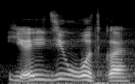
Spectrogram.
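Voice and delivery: loud, very slow anguished exclamation; drawn-out, despairing outburst; bitter self-reproach. A narrator's reading. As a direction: cry it out, condemning yourself. Girl bitterly accepts the insult.

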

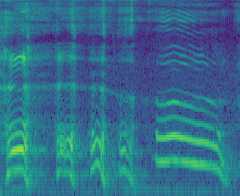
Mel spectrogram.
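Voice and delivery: high, drawn-out hooting laugh; hammed-up wild ho-ho laughter. A narrator's reading. Trapped robber at the tricksters, wild high laughter. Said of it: "brach er in wildes Gelächter aus".

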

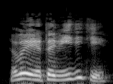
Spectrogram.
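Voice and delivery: loud, exasperated groan. A narrator's reading. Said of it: "простонал Макбрайт".

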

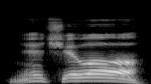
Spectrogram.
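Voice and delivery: loud, slow, dogged declaration; stubborn. A narrator's reading. Mayor stubbornly refusing help, loud slow insistence. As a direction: dig in your heels out loud. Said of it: "упрямо сказал городской начальник".

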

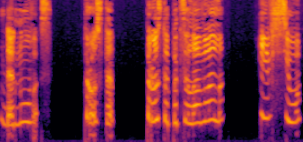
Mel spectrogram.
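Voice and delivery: high, tearful, broken phrases; sobbing. A narrator's reading. Vika after being teased about Egor, sobbing. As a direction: squeeze the words out between sobs. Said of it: "разрыдалась".

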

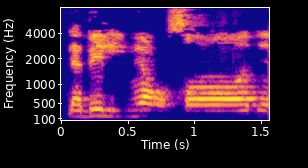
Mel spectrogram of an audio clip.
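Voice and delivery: slow recited لبالمرصاد with a distinct bounce on final د; clearer qalqalah. Shown as a demonstration. Teacher shows qalqalah at a pause, لبالمرصاد ending in a bounced د. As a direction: make the final د of لبالمرصاد rebound audibly. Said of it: "والقلقلة تكون أبين".

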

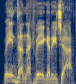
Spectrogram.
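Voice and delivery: high, loud despairing yell; giving up at the top of his voice; yelling back. Acted. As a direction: roar it back in his face. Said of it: "ordította vissza".

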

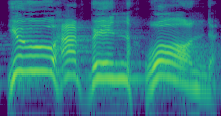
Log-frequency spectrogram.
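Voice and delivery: high, extremely drawn-out boom; booming warning. A narrator's reading. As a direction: intone it hugely slowly, like an unseen power. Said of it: "the voice repeated".

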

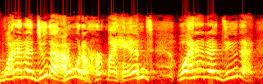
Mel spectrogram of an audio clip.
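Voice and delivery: loud, frustrated self-reproach; exasperated outburst. Retold or imitated. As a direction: yell at yourself after hitting something. Self-quote after hitting something.

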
